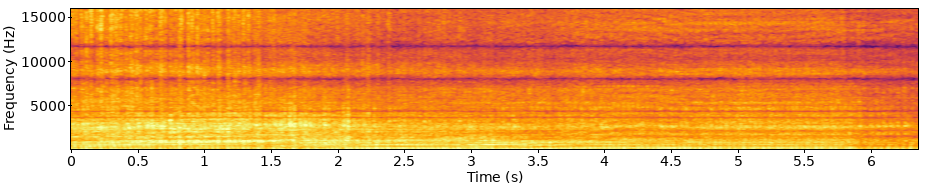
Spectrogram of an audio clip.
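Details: Quantum Mercury 90 outboard at its final run after a no-start problem: steady, even low-pitched idle with a regular beat and no stumbles until shut down; the outboard idles normally.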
